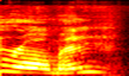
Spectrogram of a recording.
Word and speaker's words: Romann: luminate home loans new to the studio brandon roman did i pronounce that right you sure did is there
